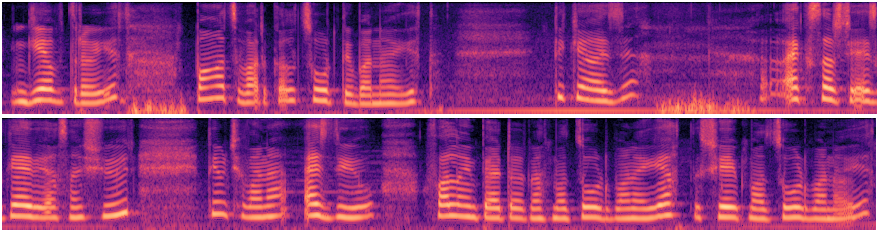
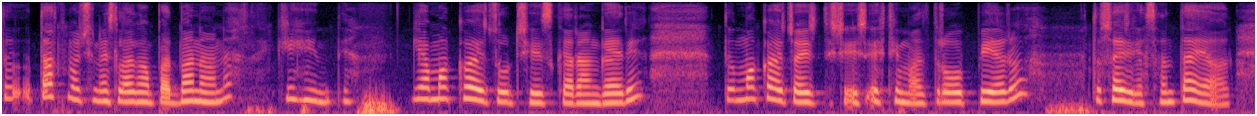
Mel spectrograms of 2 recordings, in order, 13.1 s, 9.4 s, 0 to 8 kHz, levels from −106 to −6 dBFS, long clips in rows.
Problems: constant background noise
